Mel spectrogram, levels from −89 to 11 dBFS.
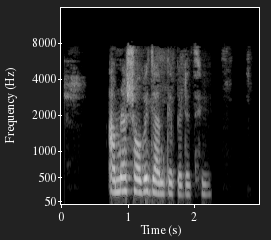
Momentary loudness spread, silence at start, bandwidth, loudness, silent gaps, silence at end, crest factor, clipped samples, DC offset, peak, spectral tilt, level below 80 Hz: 19 LU; 0.05 s; 8.4 kHz; -16 LUFS; 0.39-0.66 s; 0.8 s; 18 dB; under 0.1%; under 0.1%; -2 dBFS; -2 dB/octave; -64 dBFS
